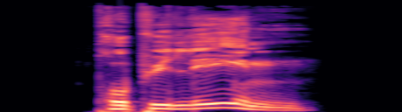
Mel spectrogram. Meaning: propylene
- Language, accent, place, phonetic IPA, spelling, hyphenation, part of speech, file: German, Germany, Berlin, [pʁopyˈleːn], Propylen, Pro‧py‧len, noun, De-Propylen.ogg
